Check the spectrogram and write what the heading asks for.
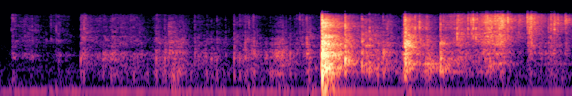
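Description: Crinkling of a trading card pack's wrapper as it is handled and worked open, faint at first and turning loud and sharp about two and a half seconds in.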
